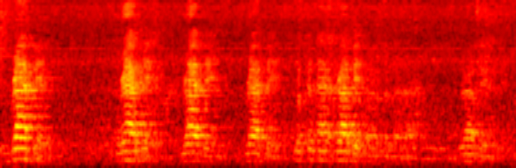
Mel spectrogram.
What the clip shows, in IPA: ˈræbɪʔ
